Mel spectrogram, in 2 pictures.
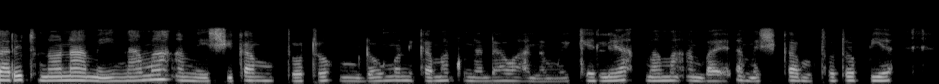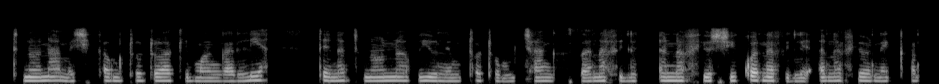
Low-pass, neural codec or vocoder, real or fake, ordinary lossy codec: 5.4 kHz; none; real; Opus, 16 kbps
